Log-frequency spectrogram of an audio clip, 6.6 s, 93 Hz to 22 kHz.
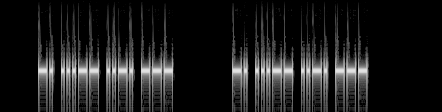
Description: Morse code, heard as a keyed tone, about 28 wpm, 700 Hz. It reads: N3FO N3FO
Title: USA Call Signs - 4 Characters - Repeated 2x - 28wpm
